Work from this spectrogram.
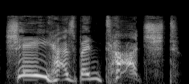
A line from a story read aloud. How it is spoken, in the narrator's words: she screamed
